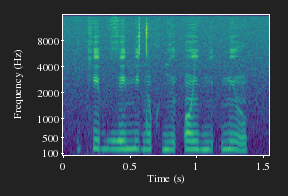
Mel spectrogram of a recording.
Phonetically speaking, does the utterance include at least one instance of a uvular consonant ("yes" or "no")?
no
